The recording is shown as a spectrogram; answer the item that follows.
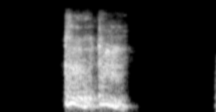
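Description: A man clears his throat once, a short sound of under a second coming a little past half a second in, between pauses in the talk.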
